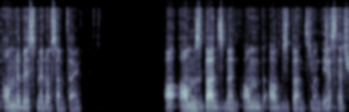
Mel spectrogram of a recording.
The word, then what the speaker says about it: Ombudsman: Ombudsman.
